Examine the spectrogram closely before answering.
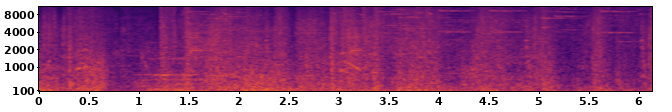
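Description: Game spell effects crackle and thud during a fight.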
